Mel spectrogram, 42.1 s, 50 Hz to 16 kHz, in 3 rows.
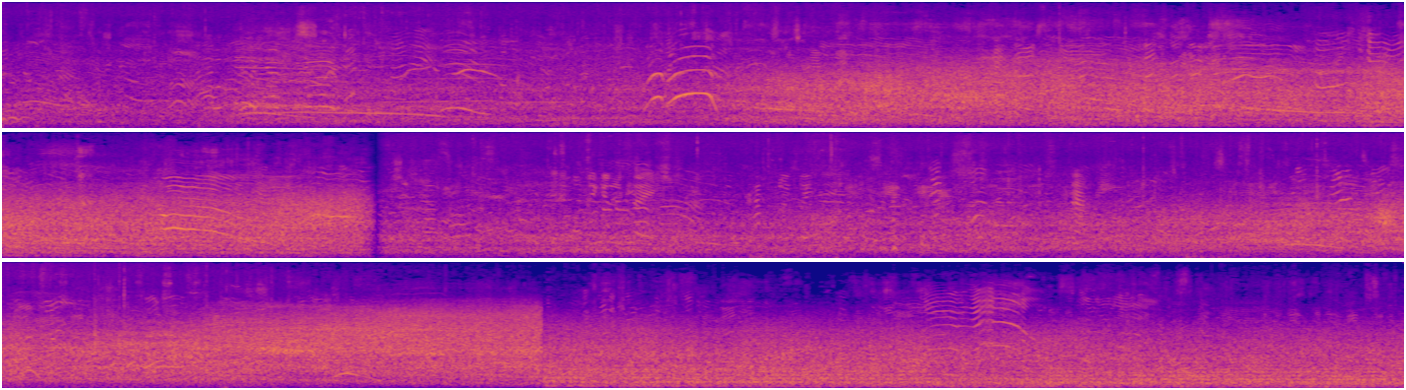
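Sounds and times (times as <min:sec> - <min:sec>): jet roar: 0:00.0 - 0:42.0
people talking: 0:00.0 - 0:42.0
spectators chattering: 0:00.0 - 0:42.0.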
